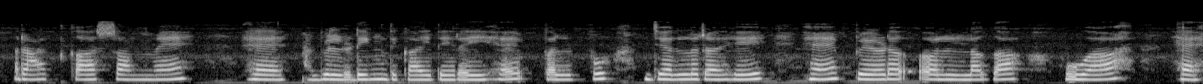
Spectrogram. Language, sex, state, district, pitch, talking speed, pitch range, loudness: Hindi, female, Maharashtra, Chandrapur, 230 Hz, 90 wpm, 220-240 Hz, -15 LUFS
